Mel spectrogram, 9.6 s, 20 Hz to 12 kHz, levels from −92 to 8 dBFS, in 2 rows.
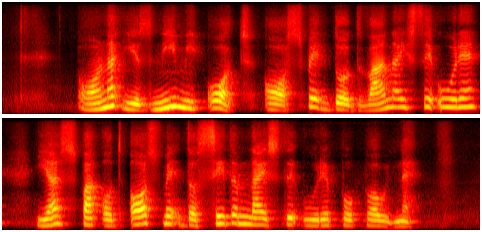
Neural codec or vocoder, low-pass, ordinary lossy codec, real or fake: codec, 24 kHz, 0.5 kbps, DualCodec; 10.8 kHz; Opus, 64 kbps; fake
